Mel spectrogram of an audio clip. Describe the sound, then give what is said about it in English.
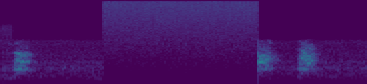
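A dog in a video barks off a stool: one short bark, a long pause, then two quick barks close together, each bright and clipped. “Dog's barking. Not mine, she's quiet. No, I'm just watching this dog video. This dog is barking off a stool.”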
